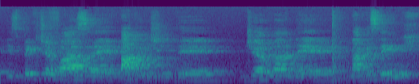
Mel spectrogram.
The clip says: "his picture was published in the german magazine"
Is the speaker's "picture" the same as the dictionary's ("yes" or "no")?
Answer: yes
